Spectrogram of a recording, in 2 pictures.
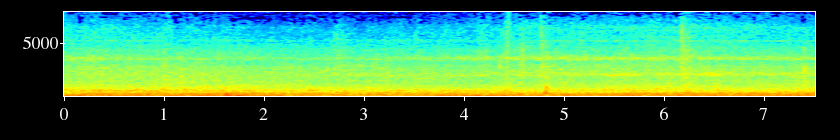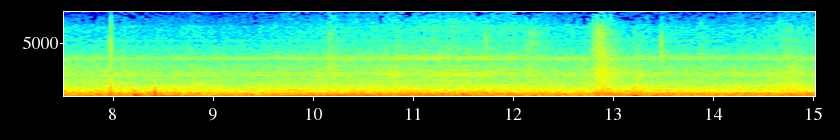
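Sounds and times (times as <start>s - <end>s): electric train equipment hum: 0.0s - 15.0s.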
